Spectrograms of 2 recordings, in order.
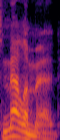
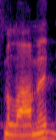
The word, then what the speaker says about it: Melamed: do i pronounce it it's melamed it is an element it is melamed i mean properly it's malamad as you said yes with sephardics like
